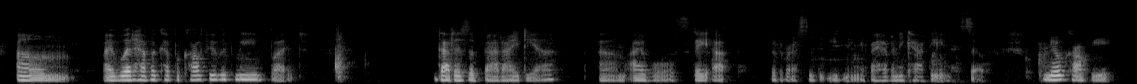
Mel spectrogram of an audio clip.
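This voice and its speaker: A soft-spoken woman mumbling at a moderate pace, with long, frequent pauses. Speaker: craft teacher. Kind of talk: live-streamed class, casual chat before start. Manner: soft-spoken, tends to mumble; hesitant, many fillers.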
